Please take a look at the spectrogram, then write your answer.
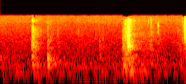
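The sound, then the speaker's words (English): A door handle is tried and the latch of an unlocked door gives: four sharp clicks spaced unevenly over two seconds, with a brief pause between pairs and a faint hush beneath, no voices. “Come on, let's try this door.”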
